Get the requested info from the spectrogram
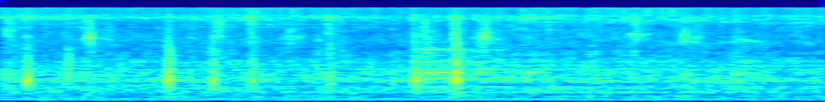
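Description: A few light, irregular taps and clicks of a paintbrush dabbing acrylic paint onto a canvas, a small cluster of them about two seconds in, over a steady low hum.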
